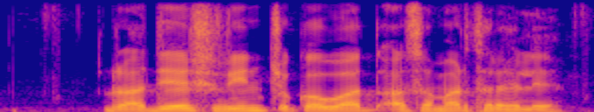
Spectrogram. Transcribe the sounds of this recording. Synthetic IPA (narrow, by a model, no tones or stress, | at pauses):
ɾaːd͡ʑeʃɾiːnt͡ɕukəʋat̪ə̰səməɾt̪ʰɾəɦleː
